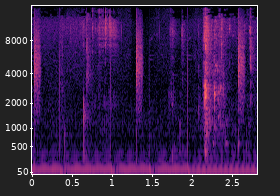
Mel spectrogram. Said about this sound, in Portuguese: Só beber uma água no meio do podcast.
